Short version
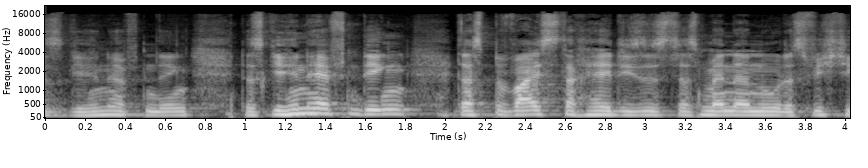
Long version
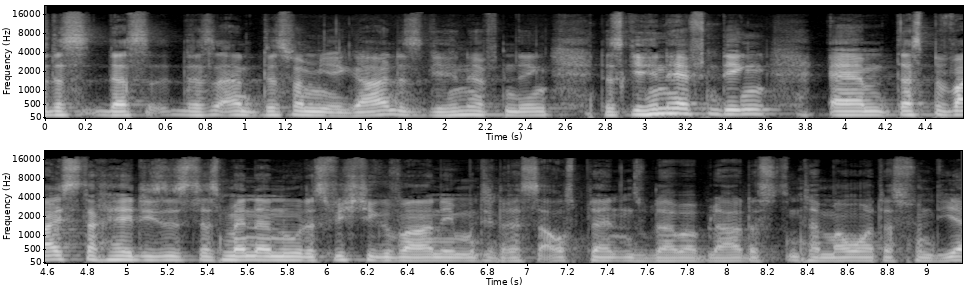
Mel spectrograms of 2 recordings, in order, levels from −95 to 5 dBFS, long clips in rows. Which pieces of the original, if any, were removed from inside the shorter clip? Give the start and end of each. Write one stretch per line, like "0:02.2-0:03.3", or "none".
0:03.8-0:04.2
